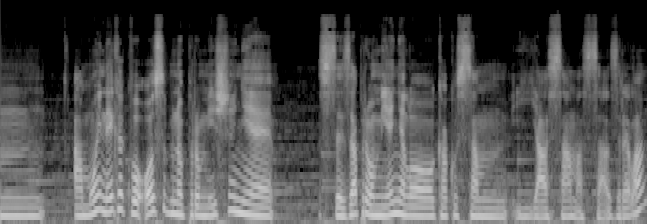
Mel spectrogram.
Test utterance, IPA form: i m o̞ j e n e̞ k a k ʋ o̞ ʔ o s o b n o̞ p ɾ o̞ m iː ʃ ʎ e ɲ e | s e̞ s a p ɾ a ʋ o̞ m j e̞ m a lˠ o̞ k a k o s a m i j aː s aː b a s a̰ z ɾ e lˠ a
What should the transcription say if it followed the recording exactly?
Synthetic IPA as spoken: a m o̞ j e n e̞ k a k ʋ o̞ ʔ o s o b n o̞ p ɾ o̞ m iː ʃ ʎ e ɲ e | s e̞ z a p ɾ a ʋ o̞ m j e̞ ɲ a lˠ o̞ k a k o s a m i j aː s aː m a s a̰ z ɾ e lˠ a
